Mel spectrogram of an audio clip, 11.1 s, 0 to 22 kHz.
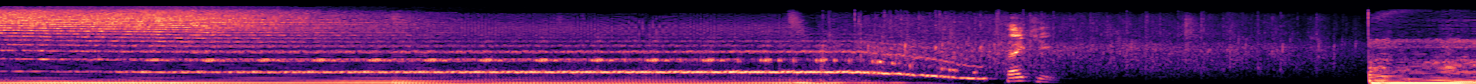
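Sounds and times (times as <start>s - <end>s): low bass drone: 0.0s - 7.5s.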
